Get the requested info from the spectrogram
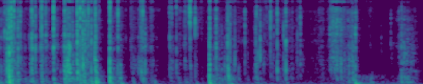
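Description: The foil-lined plastic wrapper of a Topps baseball card pack crinkling and tearing as it is pulled open by hand, a run of irregular crackles that thins out near the end.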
